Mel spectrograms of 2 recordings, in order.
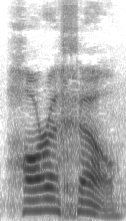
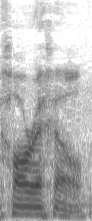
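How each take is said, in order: First: The middle consonant is a throaty ch sound. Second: The middle consonant is a plain h sound. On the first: "for the proper pronunciation, it's a Ch" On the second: "If you have trouble pronouncing that, you can just say"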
